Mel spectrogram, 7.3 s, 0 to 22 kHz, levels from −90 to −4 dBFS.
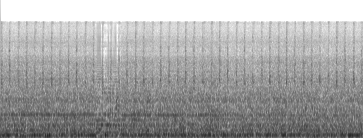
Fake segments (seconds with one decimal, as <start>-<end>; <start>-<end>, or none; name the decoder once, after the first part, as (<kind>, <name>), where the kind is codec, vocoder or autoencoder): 1.9-2.4 (vocoder, BigVGAN v2)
